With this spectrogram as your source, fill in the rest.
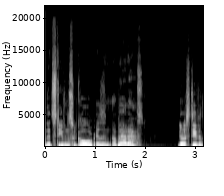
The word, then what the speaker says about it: Seagal: no Steven Seagal 100% is. Yeah, I know. Seagull. Seagal. It sounded like you said seagull. Yeah, I thought you were telling me Seagull, like you you're pronounce it only that way.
